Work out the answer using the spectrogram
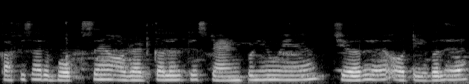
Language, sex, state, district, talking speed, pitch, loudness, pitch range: Hindi, female, Punjab, Pathankot, 215 wpm, 210 Hz, -17 LUFS, 195-220 Hz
